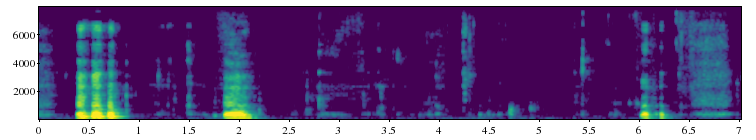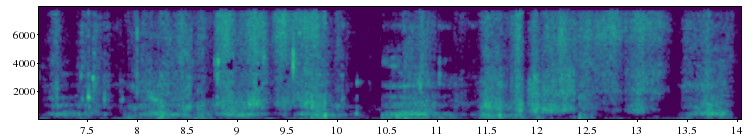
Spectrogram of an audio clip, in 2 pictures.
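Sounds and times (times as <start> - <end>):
person chewing food: 0.9 - 11.6.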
